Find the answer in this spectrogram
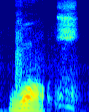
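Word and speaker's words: Walz: name is Tim Waltz w a l z Walts and his list of accomplishments I'm going to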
